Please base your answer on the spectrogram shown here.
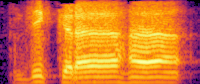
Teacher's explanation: ذكراها تقرأ بتقليل الراء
